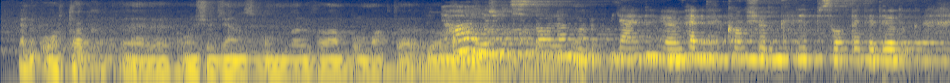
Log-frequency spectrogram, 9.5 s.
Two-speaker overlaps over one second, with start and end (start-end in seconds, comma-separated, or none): 4.3-5.9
